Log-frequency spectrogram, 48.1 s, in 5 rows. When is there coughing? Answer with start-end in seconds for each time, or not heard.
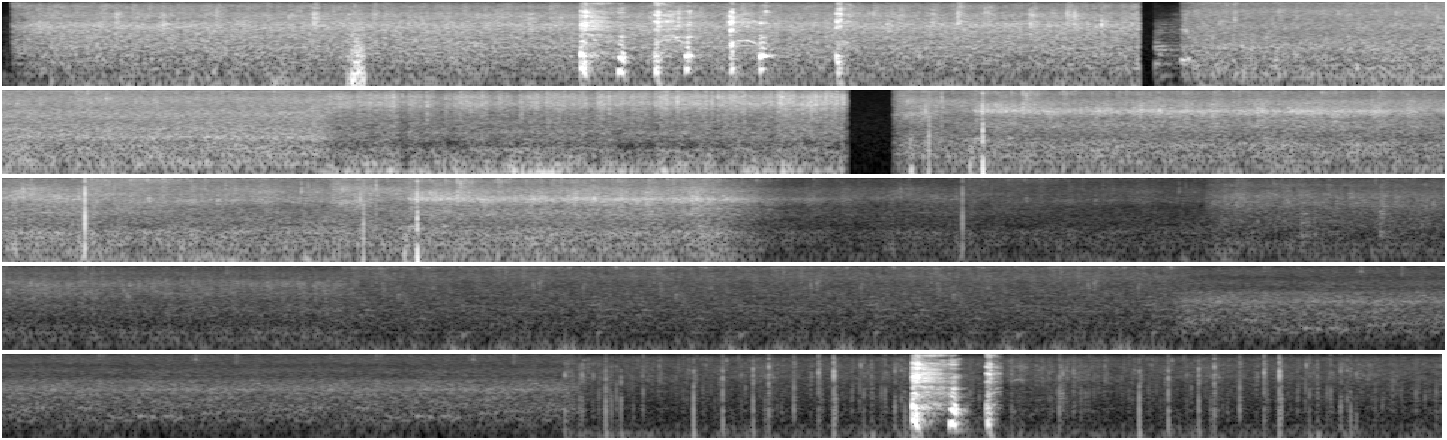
3.9-5.7, 44.5-45.1.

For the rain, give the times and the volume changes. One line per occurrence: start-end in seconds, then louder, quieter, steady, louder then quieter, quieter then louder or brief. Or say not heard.
0.1-48.0 quieter.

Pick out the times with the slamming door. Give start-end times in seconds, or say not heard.
1.2-2.5.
